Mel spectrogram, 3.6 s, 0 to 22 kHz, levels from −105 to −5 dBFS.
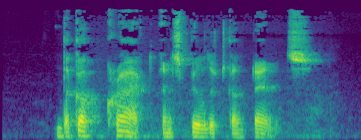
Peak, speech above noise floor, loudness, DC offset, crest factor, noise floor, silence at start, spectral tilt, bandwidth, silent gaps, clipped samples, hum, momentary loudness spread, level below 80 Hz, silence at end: -2 dBFS; 51 dB; -19 LUFS; under 0.1%; 18 dB; -69 dBFS; 0.55 s; -3.5 dB/octave; 17 kHz; none; under 0.1%; none; 6 LU; -56 dBFS; 0.45 s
